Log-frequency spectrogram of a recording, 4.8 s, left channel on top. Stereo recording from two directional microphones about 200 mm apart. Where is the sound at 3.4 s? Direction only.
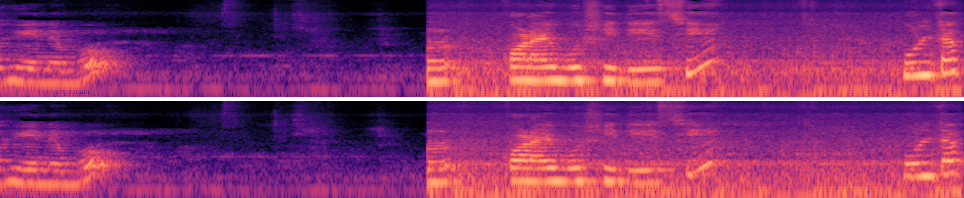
60° left (ahead or behind).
